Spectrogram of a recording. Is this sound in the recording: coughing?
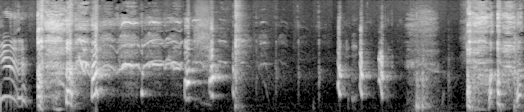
yes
